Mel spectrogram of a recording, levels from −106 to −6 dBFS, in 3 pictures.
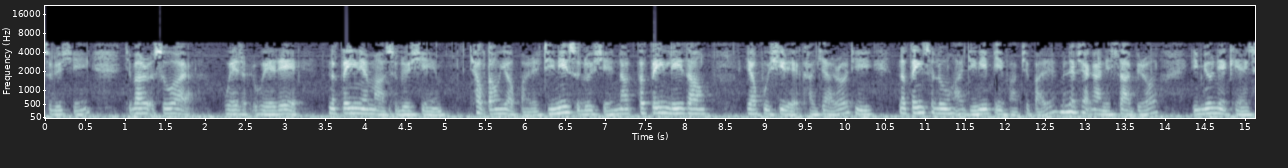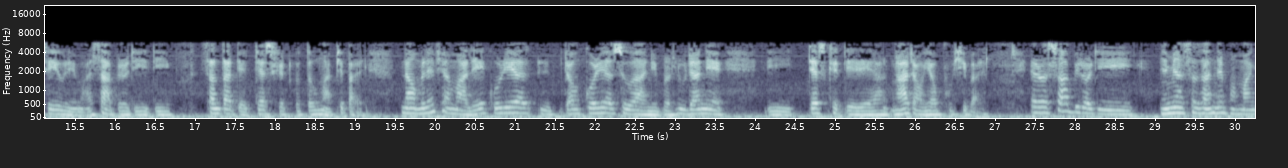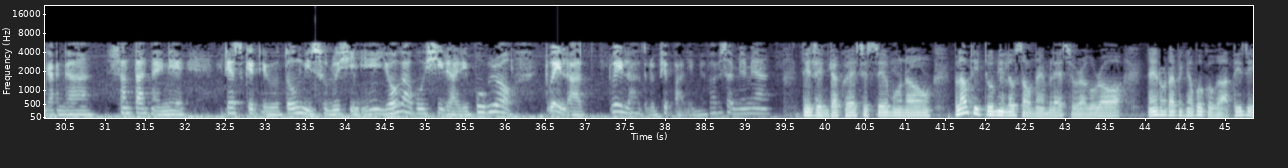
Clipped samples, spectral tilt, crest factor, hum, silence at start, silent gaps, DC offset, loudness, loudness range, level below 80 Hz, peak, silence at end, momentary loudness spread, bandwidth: under 0.1%; -3 dB/octave; 20 dB; none; 0 s; none; under 0.1%; -19 LUFS; 4 LU; -32 dBFS; 0 dBFS; 0 s; 13 LU; 6 kHz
